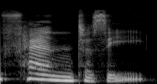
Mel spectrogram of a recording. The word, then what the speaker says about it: fantasy: Normalmente, a palavra fantasy tem a sílaba tônica na primeira sílaba. Fantasy, fantasy. Aqui na música, como essa melodia se estica um pouquinho mais, a gente vai ter fantasy. Então, essa última sílaba acaba ficando um pouquinho mais alongada.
